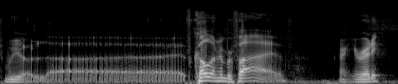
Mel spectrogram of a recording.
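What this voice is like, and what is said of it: Deep radio announcer voice. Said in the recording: “Let me get my deep radio voice.”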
